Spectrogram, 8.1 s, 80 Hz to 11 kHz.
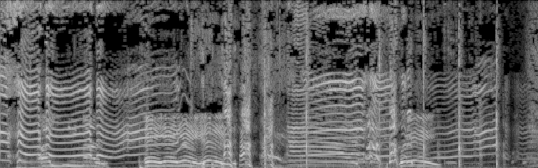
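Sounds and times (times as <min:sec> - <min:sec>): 
young child wailing and screaming: 0:00.0 - 0:02.9, 0:04.3 - 0:07.6
speech: 0:00.6 - 0:01.1, 0:02.1 - 0:04.5
laughter: 0:02.6 - 0:04.4, 0:05.2 - 0:08.0.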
